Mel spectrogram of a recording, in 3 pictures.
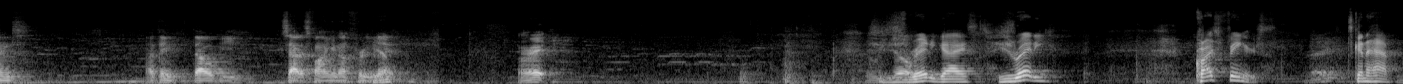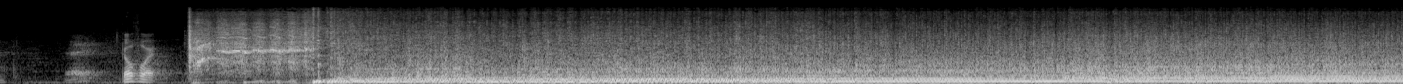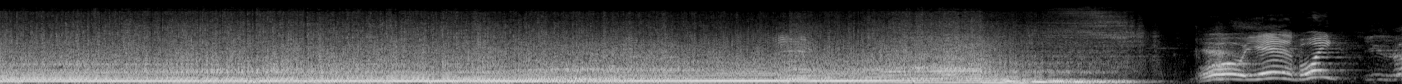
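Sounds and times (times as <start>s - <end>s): engine winding down: 15.9s - 39.8s
car engine idling loudly: 17.2s - 37.2s.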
